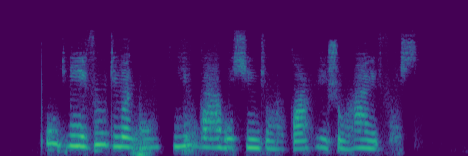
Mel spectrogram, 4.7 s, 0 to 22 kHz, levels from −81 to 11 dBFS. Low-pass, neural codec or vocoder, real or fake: 9.9 kHz; codec, 44.1 kHz, 0.9 kbps, DAC; fake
